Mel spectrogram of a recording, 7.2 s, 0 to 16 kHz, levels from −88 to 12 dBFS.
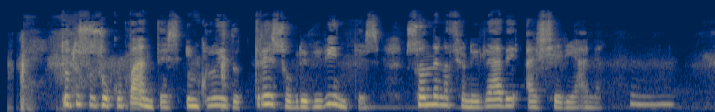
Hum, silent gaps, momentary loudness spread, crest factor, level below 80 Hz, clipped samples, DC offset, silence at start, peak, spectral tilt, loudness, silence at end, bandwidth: none; none; 15 LU; 20 dB; -74 dBFS; under 0.1%; under 0.1%; 0.1 s; -4 dBFS; -4 dB/octave; -22 LUFS; 0.4 s; 10.5 kHz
